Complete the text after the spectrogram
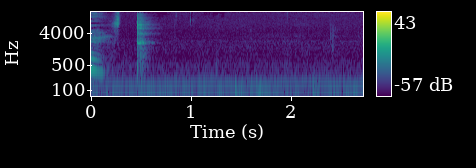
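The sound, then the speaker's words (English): Glasses clink together in a toast before a first sip, a bright tap with a short ringing tone, preceded by a lighter touch, then only a low steady hum. “Well, how about a glorious first sip instead? Yeah. Cheers.”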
